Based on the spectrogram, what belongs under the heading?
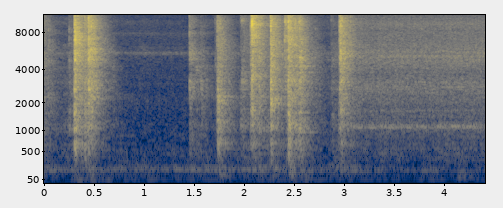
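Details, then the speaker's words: Sony TC-WR670 dual cassette deck in for repair: a few clunks as the mechanism engages, then a faint smooth whirr of reels in fast forward, which works normally. Forward play lacks strength, and the belts likely need replacing. "Перемотка вперед працює."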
